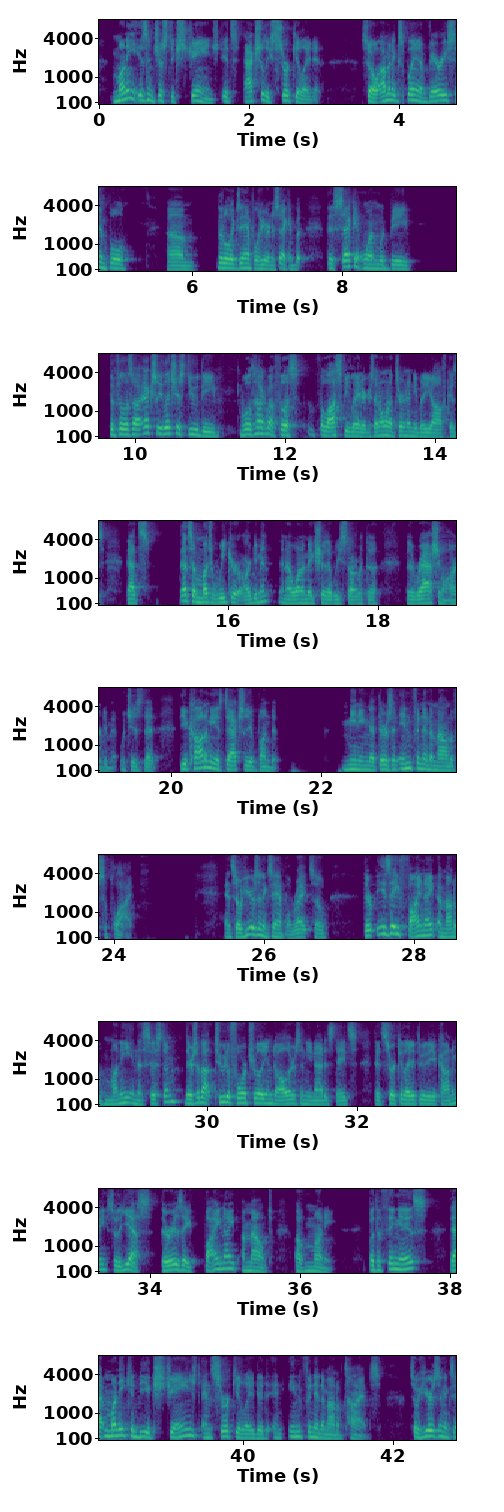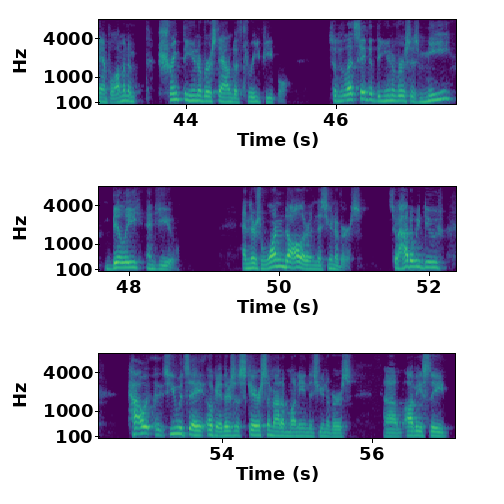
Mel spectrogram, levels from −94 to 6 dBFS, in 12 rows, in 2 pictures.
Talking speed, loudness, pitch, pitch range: 205 wpm, -30 LUFS, 155 Hz, 135-185 Hz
